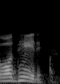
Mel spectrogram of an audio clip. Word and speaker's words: অধীর: যেমন এখানে দেখো অ এর উচ্চারণটা ও হয়ে যাচ্ছে অতুল, অ এর উচ্চারণটা ও হয়ে যাচ্ছে অধীর, তারপর অ এর উচ্চারণ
